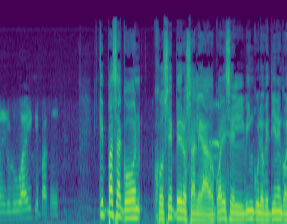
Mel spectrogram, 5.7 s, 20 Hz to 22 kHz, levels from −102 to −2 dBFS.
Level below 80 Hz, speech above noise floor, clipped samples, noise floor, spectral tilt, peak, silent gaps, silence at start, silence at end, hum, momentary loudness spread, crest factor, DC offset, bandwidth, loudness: -42 dBFS; 37 dB; under 0.1%; -57 dBFS; -5.5 dB/octave; -6 dBFS; none; 0 s; 0 s; none; 15 LU; 16 dB; under 0.1%; 15.5 kHz; -20 LUFS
